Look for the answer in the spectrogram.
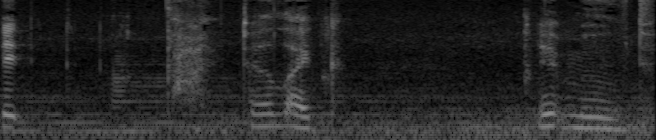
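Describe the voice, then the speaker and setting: An actress playing a young army recruit in an audio drama, sarcastic, blunt and quick to swear. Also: female voice, medium pitch, steady tone, music in the background, natural voice. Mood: defensive, sarcastic. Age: young adult. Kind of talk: naturalistic audio drama acting.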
